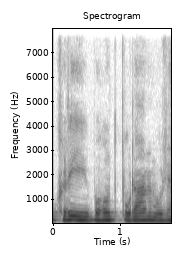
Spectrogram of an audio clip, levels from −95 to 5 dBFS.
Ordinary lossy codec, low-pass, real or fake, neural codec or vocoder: none; none; fake; codec, 16 kHz, 6 kbps, DAC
